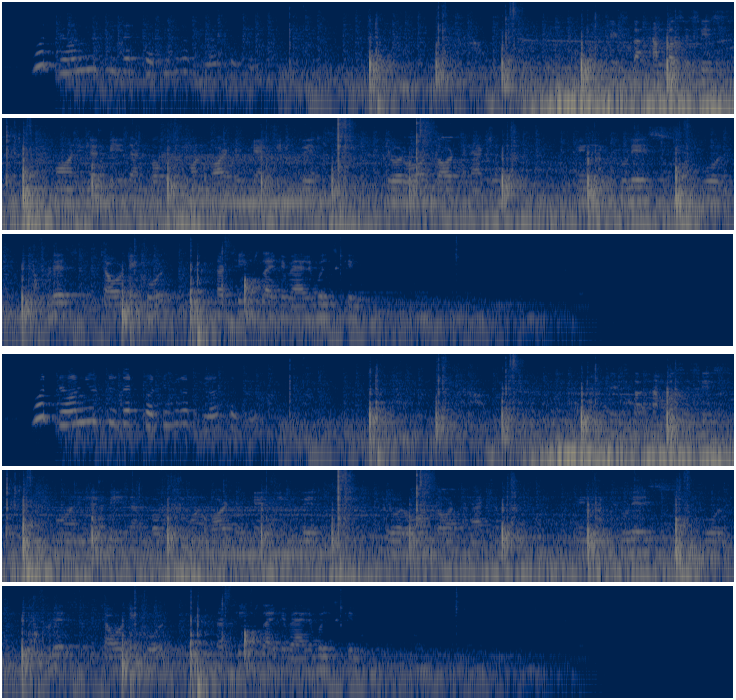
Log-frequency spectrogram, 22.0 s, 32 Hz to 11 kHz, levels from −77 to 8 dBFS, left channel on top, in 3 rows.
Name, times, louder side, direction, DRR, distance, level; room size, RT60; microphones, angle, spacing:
voice 1, 0.3-2.6, right 5 dB, 65° right, 11 dB, 0.4 m, -49 dB
sound 1, 0.5-16.5, left 1 dB, 80° left, 1.7 m, -57 dB
sound 2, 2.8-20.3, equal, 5° left, 0.7 m, -45 dB
sound 3, 5.2-14.3, left 1 dB, 35° left, 0.4 m, -45 dB
voice 2, 6.0-7.4 7.8-10.7 11.2-12.5 13.0-14.7 15.1-16.4 16.8-18.3, left 3 dB, 50° left, 2 dB, 1.0 m, -50 dB
11.0 x 4.0 x 6.7 m, 0.90 s
head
